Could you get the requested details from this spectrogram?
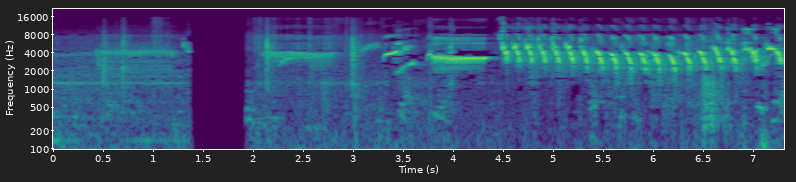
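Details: White-rumped shama lure song for stirring other shamas to sing: scattered whistles and short pauses at first, then a dense, fast series of bright notes repeated several times a second.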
